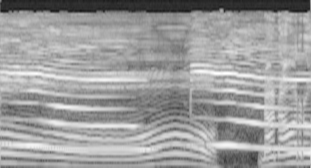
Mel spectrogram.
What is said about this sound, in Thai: อย่าบอกนะว่าเป็นเสียงน้องหมา ไม่ใช่สิชัดเจนขนาดนี้เนี่ยต้องเป็นเสียงน้องแมว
